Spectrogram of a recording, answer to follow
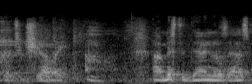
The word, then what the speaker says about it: Petrocelli: be too expensive Mr petrielli it's um it's pronounced by Chelli oh uh Mr Daniels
